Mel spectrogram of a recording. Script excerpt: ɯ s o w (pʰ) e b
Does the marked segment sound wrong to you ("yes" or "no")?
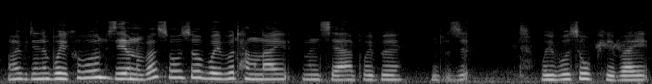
no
